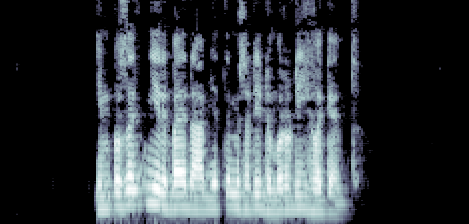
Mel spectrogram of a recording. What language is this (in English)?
Czech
